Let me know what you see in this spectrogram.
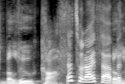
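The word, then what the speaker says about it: Balukoff: How do you say it? It's Balukov.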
